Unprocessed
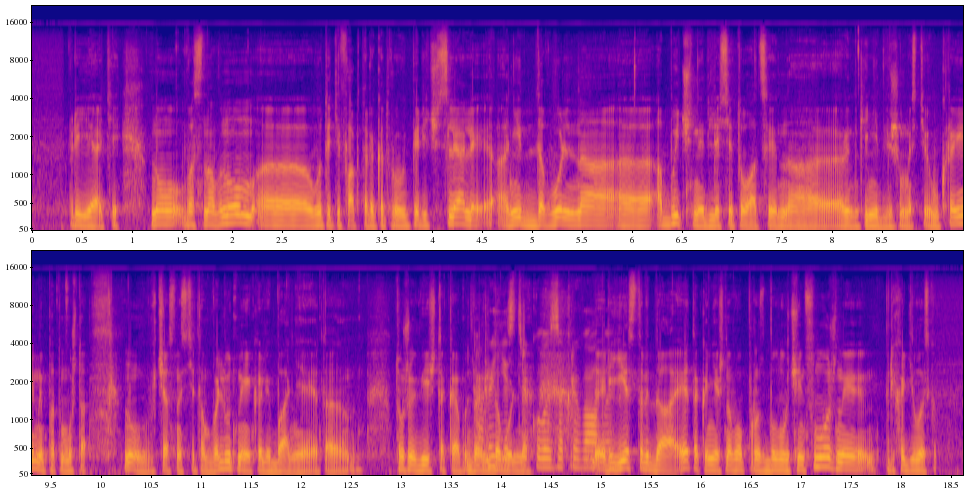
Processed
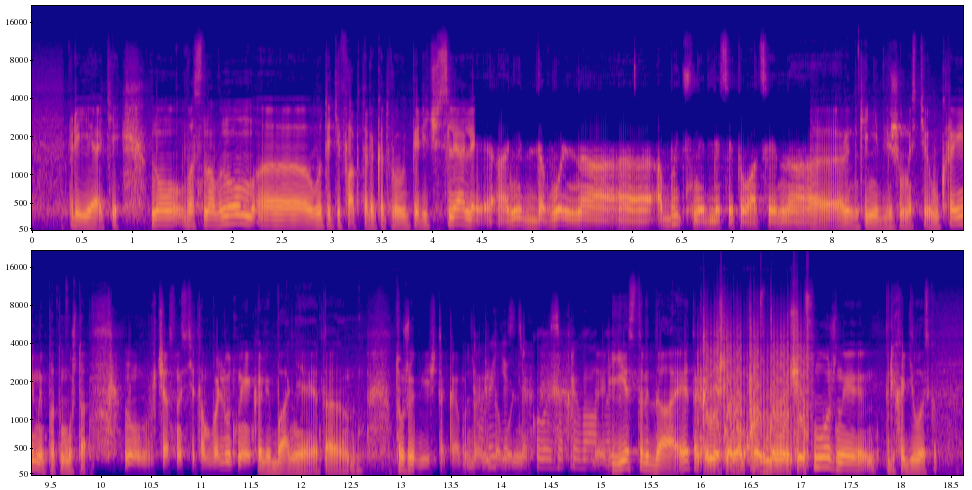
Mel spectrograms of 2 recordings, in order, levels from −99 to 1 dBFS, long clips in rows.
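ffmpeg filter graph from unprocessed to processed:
-filter_complex "[0:a]asettb=1/sr,asplit=3[s0][s1][s2];[s0]atrim=end=4.424[s3];[s1]atrim=start=4.42:end=7.78,asetpts=PTS-STARTPTS,afade=t=in:d=0.004:c=qsin,afade=t=out:st=3.356:d=0.004:c=qsin,asuperstop=centerf=2800:order=12:qfactor=0.82,aecho=1:1:5.2:0.43,atrim=end_sample=148176,tremolo=f=45:d=0.621[s4];[s2]atrim=start=7.776[s5];[s3][s4]acrossfade=d=0.004:c1=hsin:c2=qsin[s6];[s6][s5]acrossfade=d=0.004:c1=qsin:c2=hsin,asettb=1/sr,asplit=3[s7][s8][s9];[s7]atrim=end=9.924[s10];[s8]atrim=start=9.92:end=11.56,asetpts=PTS-STARTPTS,afade=t=in:d=0.004:c=qsin,afade=t=out:st=1.636:d=0.004:c=qsin,highpass=450,aemphasis=mode=reproduction:type=50fm[s11];[s9]atrim=start=11.556[s12];[s10][s11]acrossfade=d=0.004:c1=hsin:c2=qsin[s13];[s13][s12]acrossfade=d=0.004:c1=qsin:c2=hsin,asettb=1/sr,asplit=3[s14][s15][s16];[s14]atrim=end=13.124[s17];[s15]atrim=start=13.12:end=15.11,asetpts=PTS-STARTPTS,afade=t=in:d=0.004:c=qsin,afade=t=out:st=1.986:d=0.004:c=qsin,agate=range=0.0224:threshold=0.0282:ratio=3:release=100:detection=peak,highpass=210,lowpass=4400,acompressor=threshold=0.0282:ratio=16:attack=3.2:release=140:knee=1:detection=peak[s18];[s16]atrim=start=15.106[s19];[s17][s18]acrossfade=d=0.004:c1=hsin:c2=qsin[s20];[s20][s19]acrossfade=d=0.004:c1=qsin:c2=hsin,asettb=1/sr,asplit=3[s21][s22][s23];[s21]atrim=end=15.964[s24];[s22]atrim=start=15.96:end=17.07,asetpts=PTS-STARTPTS,afade=t=in:d=0.004:c=qsin,afade=t=out:st=1.106:d=0.004:c=qsin,tremolo=f=30:d=0.889,asplit=2[s25][s26];[s26]highpass=f=720:p=1,volume=63.1,asoftclip=type=tanh:threshold=0.299[s27];[s25][s27]amix=inputs=2:normalize=0,lowpass=f=4900:p=1,volume=0.501[s28];[s23]atrim=start=17.066[s29];[s24][s28]acrossfade=d=0.004:c1=hsin:c2=qsin[s30];[s30][s29]acrossfade=d=0.004:c1=qsin:c2=hsin,bandreject=f=4200:w=13,acompressor=threshold=0.0447:ratio=2,acrossover=split=200 5400:gain=0.1 1 0.1[s31][s32][s33];[s31][s32][s33]amix=inputs=3:normalize=0,volume=0.891"

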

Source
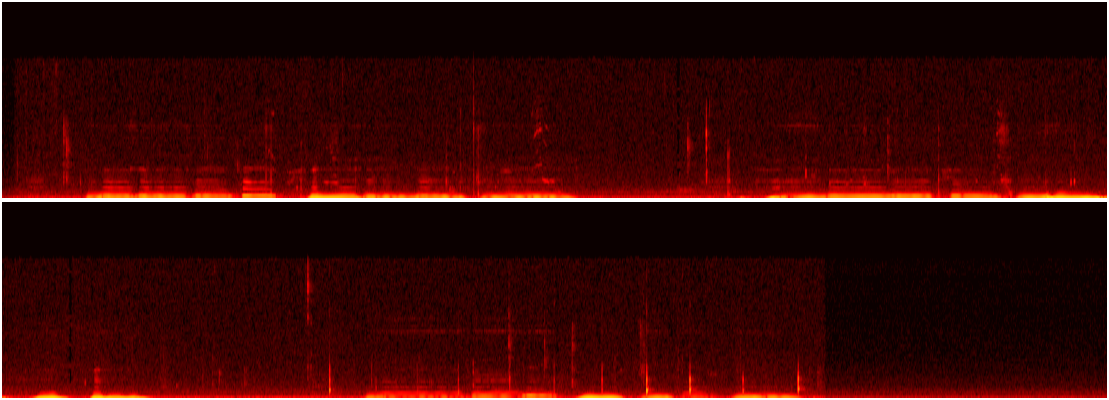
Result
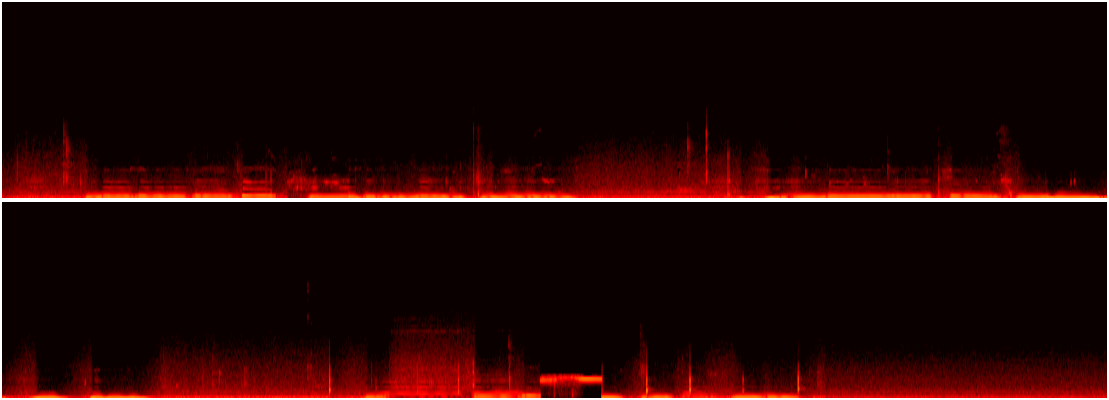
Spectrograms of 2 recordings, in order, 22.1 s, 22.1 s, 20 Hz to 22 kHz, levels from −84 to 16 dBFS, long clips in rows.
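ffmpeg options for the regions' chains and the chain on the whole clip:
-filter_complex "[0:a]asettb=1/sr,asplit=3[s0][s1][s2];[s0]atrim=end=2.854[s3];[s1]atrim=start=2.85:end=3.47,asetpts=PTS-STARTPTS,afade=t=in:d=0.004:c=qsin,afade=t=out:st=0.616:d=0.004:c=qsin,tremolo=f=96:d=0.71,asuperstop=centerf=780:order=12:qfactor=3.3,highpass=460,equalizer=f=540:t=q:w=4:g=-8,equalizer=f=790:t=q:w=4:g=-8,equalizer=f=1400:t=q:w=4:g=6,equalizer=f=2000:t=q:w=4:g=6,equalizer=f=3200:t=q:w=4:g=-10,lowpass=f=5100:w=0.5412,lowpass=f=5100:w=1.3066[s4];[s2]atrim=start=3.466[s5];[s3][s4]acrossfade=d=0.004:c1=hsin:c2=qsin[s6];[s6][s5]acrossfade=d=0.004:c1=qsin:c2=hsin,asettb=1/sr,asplit=3[s7][s8][s9];[s7]atrim=end=14.924[s10];[s8]atrim=start=14.92:end=15.78,asetpts=PTS-STARTPTS,afade=t=in:d=0.004:c=qsin,afade=t=out:st=0.856:d=0.004:c=qsin,highpass=1300,acontrast=68[s11];[s9]atrim=start=15.776[s12];[s10][s11]acrossfade=d=0.004:c1=hsin:c2=qsin[s13];[s13][s12]acrossfade=d=0.004:c1=qsin:c2=hsin,asettb=1/sr,asplit=3[s14][s15][s16];[s14]atrim=end=16.434[s17];[s15]atrim=start=16.43:end=17.05,asetpts=PTS-STARTPTS,afade=t=in:d=0.004:c=qsin,afade=t=out:st=0.616:d=0.004:c=qsin,aeval=exprs='val(0)*sin(2*PI*61*n/s)':c=same,lowpass=f=2100:t=q:w=0.5098,lowpass=f=2100:t=q:w=0.6013,lowpass=f=2100:t=q:w=0.9,lowpass=f=2100:t=q:w=2.563,afreqshift=-2500,equalizer=f=1100:w=2:g=-5.5[s18];[s16]atrim=start=17.046[s19];[s17][s18]acrossfade=d=0.004:c1=hsin:c2=qsin[s20];[s20][s19]acrossfade=d=0.004:c1=qsin:c2=hsin,acompressor=threshold=0.00708:ratio=4,lowpass=3600,volume=1.88"

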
